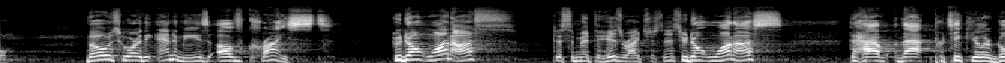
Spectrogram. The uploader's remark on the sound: This sermon was preached at the Dewey Church of Christ on March 26, 2023.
